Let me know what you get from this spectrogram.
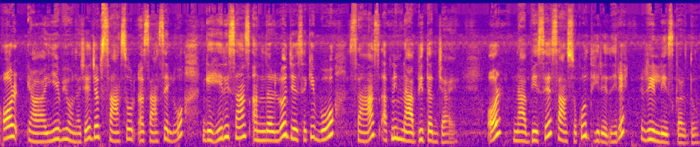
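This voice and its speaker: A woman's voice: medium pitch, expressive, unhurried, warm tone, slight background noise. A young adult woman giving a casual meditation lesson, patient and repetitive, with frequent fillers. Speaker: meditation instructor. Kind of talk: casual spoken meditation tutorial.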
